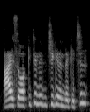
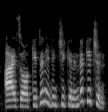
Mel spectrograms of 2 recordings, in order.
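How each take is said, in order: First: The sentence is spoken at the fastest pace. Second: The sentence is spoken at a faster pace. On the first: "let us increase the pace a little bit more" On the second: "let us try to increase the pace a little bit"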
